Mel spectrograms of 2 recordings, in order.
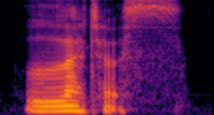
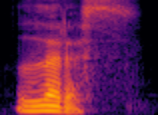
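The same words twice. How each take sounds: First: Lettuce slowly with a crisp t; slow clear t. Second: Lettuce quickly with the t tapped like an r; fast flapped t. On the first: Teacher contrasting slow and fast lettuce, slow crisp t. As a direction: say lettuce slowly, t fully pronounced. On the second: Teacher contrasting slow and fast lettuce, fast tapped t. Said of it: "Ou, rápido". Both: Shown as a demonstration.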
